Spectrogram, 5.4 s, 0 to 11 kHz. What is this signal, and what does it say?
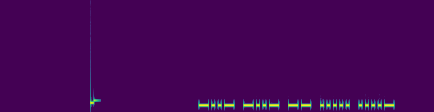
Morse code, heard as a keyed tone, about 30 wpm, 700 Hz. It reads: XXM54
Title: Code Groups - 5 Letter:Numbers - 30wpm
